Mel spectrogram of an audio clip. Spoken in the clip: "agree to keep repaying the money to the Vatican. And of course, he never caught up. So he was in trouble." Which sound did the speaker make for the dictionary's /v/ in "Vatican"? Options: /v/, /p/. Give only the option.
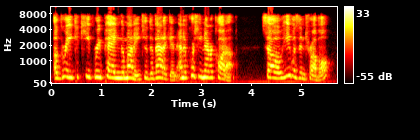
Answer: /v/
